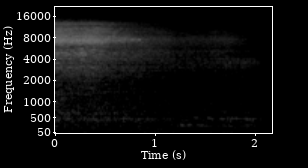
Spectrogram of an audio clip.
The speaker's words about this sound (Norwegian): Da begynner vi med å puste godt inn med nesa.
